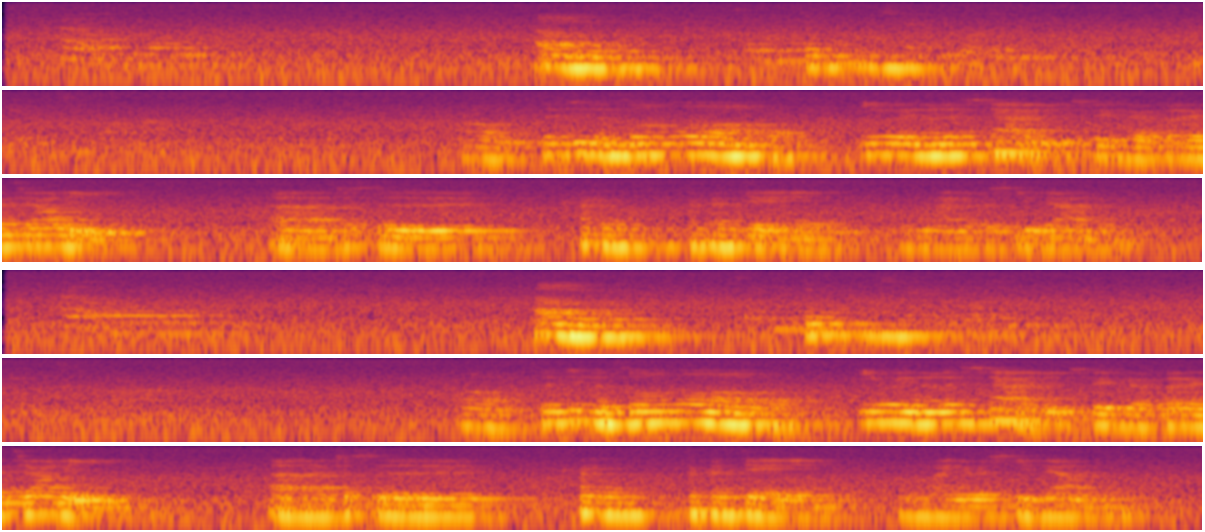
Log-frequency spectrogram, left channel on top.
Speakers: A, in the centre; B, on the right.
A: Hello，
B: 哦，
A: 周周末目前过得如何？
B: 周末
A: 有什么特别的计划吗？
B: 哦，最近的周末因为都在下雨，所以就待在家里，呃，就是看看看电影、玩玩游戏这样子。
